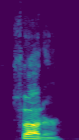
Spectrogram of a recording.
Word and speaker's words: Suter: Sutter. I can never tell with one T or two T's. You can always pronounce things any way you want, actually.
